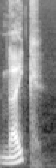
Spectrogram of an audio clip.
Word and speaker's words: Nike: Do you guys know that in the UK... they pronounce it Nike.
